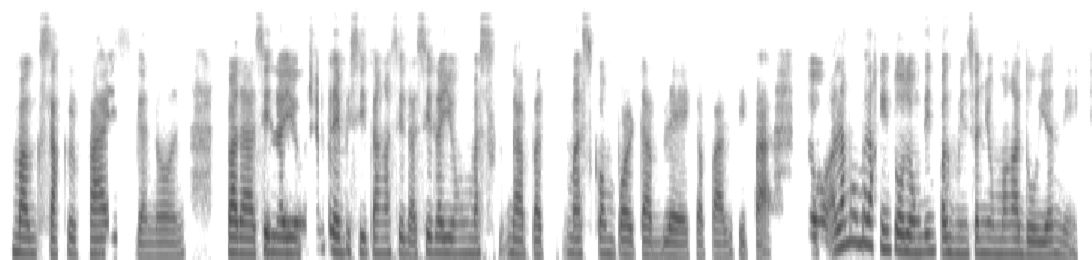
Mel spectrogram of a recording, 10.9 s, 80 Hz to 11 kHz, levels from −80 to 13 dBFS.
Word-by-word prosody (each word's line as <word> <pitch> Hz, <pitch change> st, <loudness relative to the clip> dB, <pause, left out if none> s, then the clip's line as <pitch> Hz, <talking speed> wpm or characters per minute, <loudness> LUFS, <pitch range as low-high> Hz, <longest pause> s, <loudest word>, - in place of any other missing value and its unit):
mag 185 Hz, -2 st, +3 dB
sacrifice 185 Hz, 0 st, -1 dB
ganun. 155 Hz, 0 st, -4 dB, 0.4 s
Para 190 Hz, -2 st, +5 dB
sila 200 Hz, -1 st, +4 dB
yung 185 Hz, -1 st, +3 dB
siyempre 235 Hz, -4 st, +2 dB
bisita 195 Hz, -3 st, -2 dB
nga 185 Hz, -, -3 dB
sila, 180 Hz, -5 st, -2 dB
sila 195 Hz, +3 st, 0 dB
yung 185 Hz, 0 st, -2 dB
mas 180 Hz, +1 st, -4 dB
dapat 175 Hz, -2 st, -1 dB, 0.2 s
mas 180 Hz, -2 st, -2 dB
comfable 165 Hz, -4 st, 0 dB
kapag 155 Hz, 0 st, -3 dB
iba, -, -, -1 dB, 0.4 s
so 195 Hz, -1 st, +3 dB
alam 255 Hz, -, +3 dB
mo 320 Hz, -, 0 dB
malaking 285 Hz, -6 st, +2 dB
tulong 205 Hz, -4 st, +4 dB
din 210 Hz, +1 st, -2 dB
pag 190 Hz, 0 st, +2 dB
minsan 185 Hz, +1 st, -3 dB
yung 180 Hz, -1 st, -4 dB
mga 180 Hz, 0 st, +1 dB
duyan 170 Hz, +1 st, 0 dB
eh, 185 Hz, -, -12 dB
185 Hz, 165 wpm, -25 LUFS, 175-195 Hz, 0.4 s, Para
